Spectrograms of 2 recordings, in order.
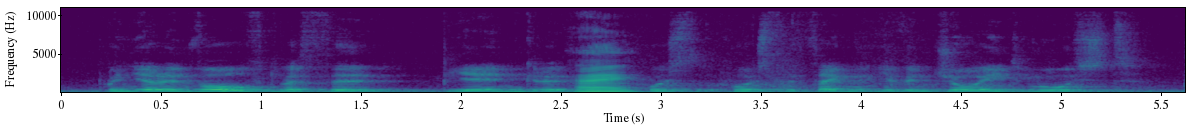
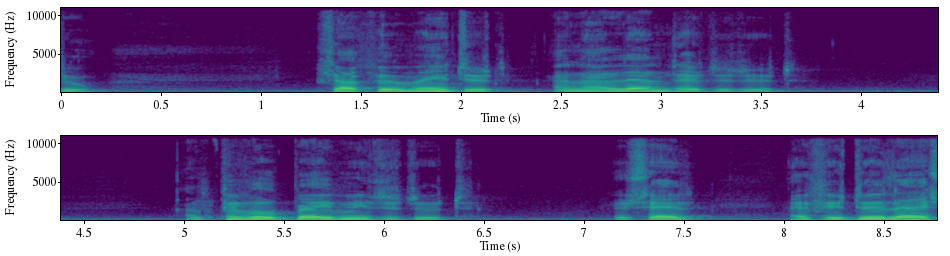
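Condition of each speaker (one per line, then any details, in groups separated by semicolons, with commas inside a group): No condition
Brain injury; spasticity, left hand fixed, deafness; about 3 years; mild speech impediment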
